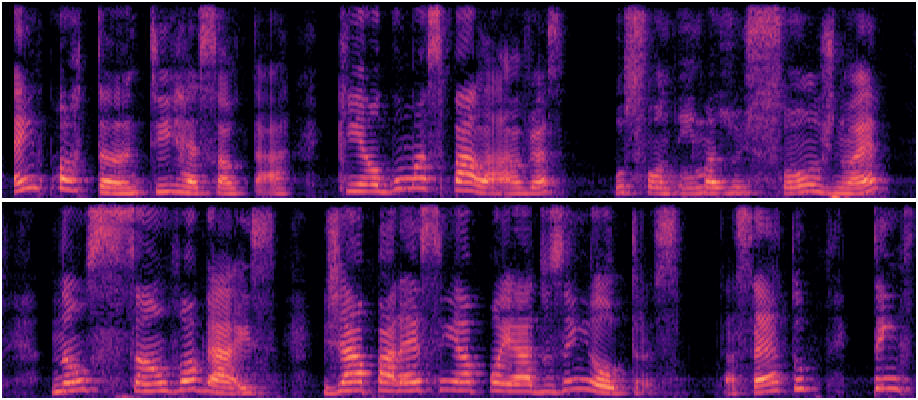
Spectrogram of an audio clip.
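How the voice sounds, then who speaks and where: A woman teacher with a Brazilian Portuguese accent giving an online class to young children in a sing-song way, stretching key words slowly and putting questions to the class. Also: sits high.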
